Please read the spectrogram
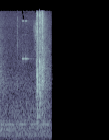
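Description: A camera shutter fires once, a little under a second in, over faint room tone.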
